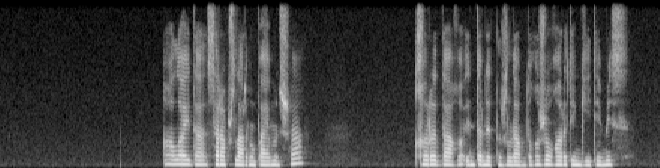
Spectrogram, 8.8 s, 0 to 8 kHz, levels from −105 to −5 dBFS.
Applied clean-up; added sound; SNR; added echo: none; none; none; none.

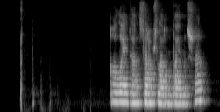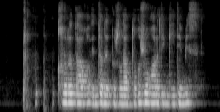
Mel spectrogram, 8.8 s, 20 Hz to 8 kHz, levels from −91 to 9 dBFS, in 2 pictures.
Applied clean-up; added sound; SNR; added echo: neural mask model DeepFilterNet 3.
